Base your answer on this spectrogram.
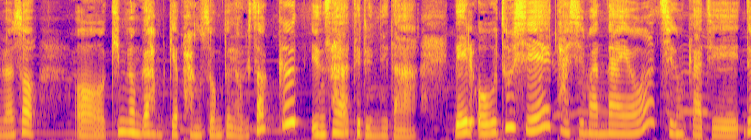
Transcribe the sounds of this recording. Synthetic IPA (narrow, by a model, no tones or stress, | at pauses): mjʌnsʰʌ | ʌ̰kimjʌŋɡwahamk͈e̞paŋs͈ʰoŋdojʌɡisʰʌk͈ɯd̚insʰatɯɾimɲida | ne̞iɾʔʌtʰoɕʰie̞taɕʰimanːajot͡ɕiɡɯmk͈ad͡ʑinɯ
